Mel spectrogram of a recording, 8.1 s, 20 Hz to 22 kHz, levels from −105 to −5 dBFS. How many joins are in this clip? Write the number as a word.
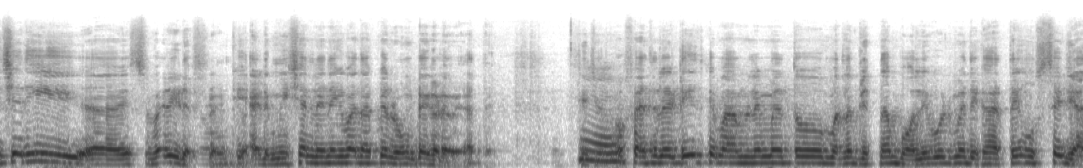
two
